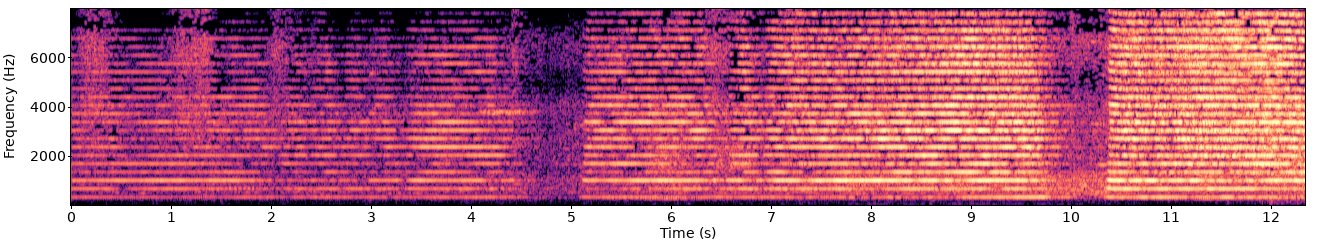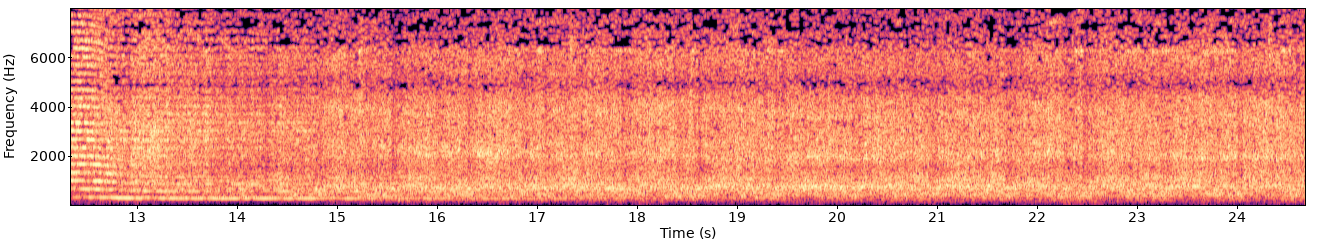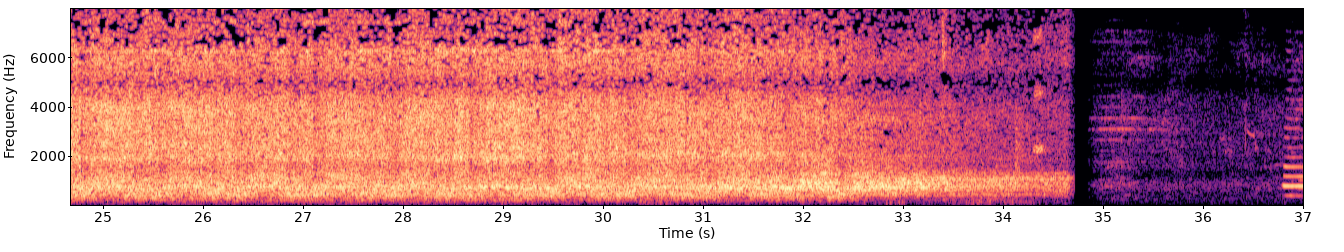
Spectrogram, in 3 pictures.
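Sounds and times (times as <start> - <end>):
train horn: 0.0 - 15.4, 36.8 - 37.0
train rushing past: 0.0 - 34.7.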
